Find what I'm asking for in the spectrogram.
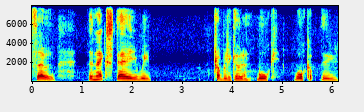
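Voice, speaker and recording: A woman with an East Midlands accent and a fairly low pitch, very slow pace with long, frequent pauses, fairly even intonation, dark, mellow tone, and a dry, close sound with no echo. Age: 80s+. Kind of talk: interview answer.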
